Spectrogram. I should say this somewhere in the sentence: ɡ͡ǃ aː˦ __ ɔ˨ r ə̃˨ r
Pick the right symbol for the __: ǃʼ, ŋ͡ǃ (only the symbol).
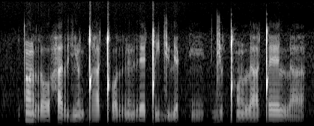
ǃʼ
